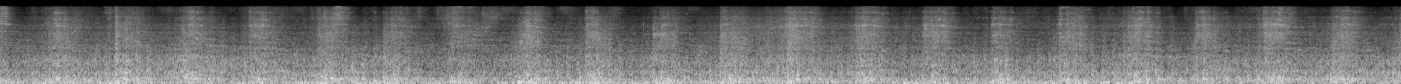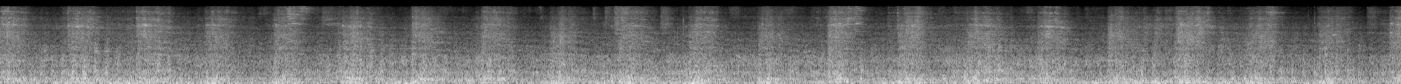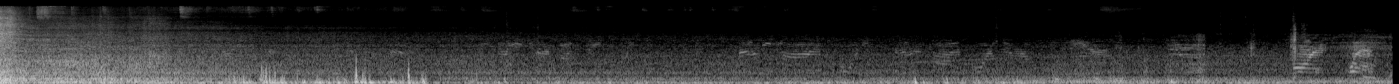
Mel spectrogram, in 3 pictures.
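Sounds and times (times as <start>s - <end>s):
rail clickety-clack: 0.0s - 41.9s
train rumbling past: 0.0s - 42.0s.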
